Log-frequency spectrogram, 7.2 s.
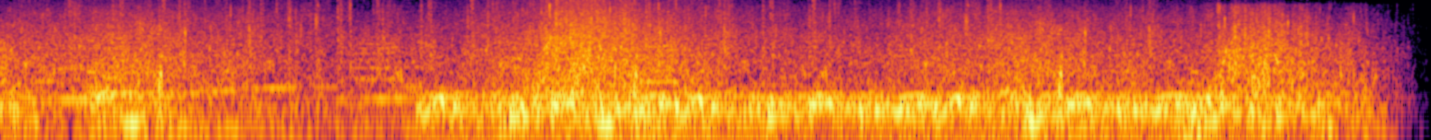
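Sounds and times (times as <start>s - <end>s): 
ship destruction: 0.0s - 7.0s.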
